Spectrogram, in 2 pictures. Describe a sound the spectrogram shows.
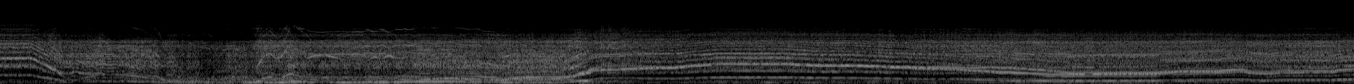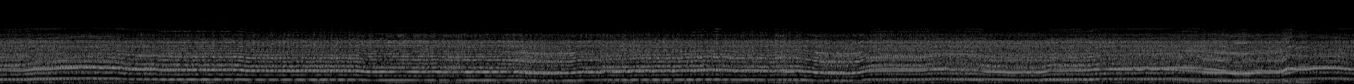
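A drone's motors whine steadily, rising and falling in pitch as it speeds up and slows down.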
